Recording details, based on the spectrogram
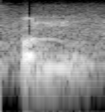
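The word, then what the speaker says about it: పన్ను: And the point in Telugu language is like the word tooth. and the word tax, both are the same. They are pronounced as Pannu.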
